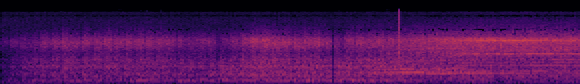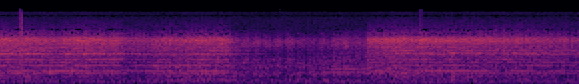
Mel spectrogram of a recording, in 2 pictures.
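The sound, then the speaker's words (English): A moving train bound for Calcutta rumbles steadily and loudly from inside a carriage, with a faint metallic whine and occasional sharp rail clicks over the continuous roar. No one speaks. “we find Jungle Jim and Shanghai Lil on a train bound for Calcutta”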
